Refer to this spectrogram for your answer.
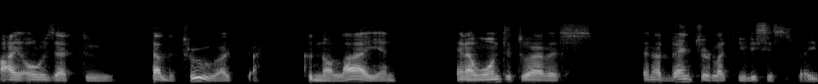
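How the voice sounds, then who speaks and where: A man with an Italian accent, fairly low in pitch, with fairly even intonation and long, frequent pauses. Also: moderate pace. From Italy. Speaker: author and business leader. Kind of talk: interview.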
